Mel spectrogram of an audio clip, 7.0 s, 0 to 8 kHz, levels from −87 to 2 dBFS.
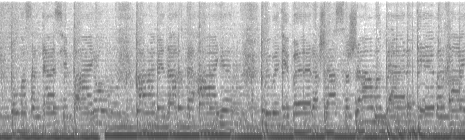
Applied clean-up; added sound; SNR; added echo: none; none; none; none.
